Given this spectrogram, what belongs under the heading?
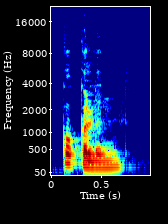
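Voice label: "kokkelen", Dutch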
